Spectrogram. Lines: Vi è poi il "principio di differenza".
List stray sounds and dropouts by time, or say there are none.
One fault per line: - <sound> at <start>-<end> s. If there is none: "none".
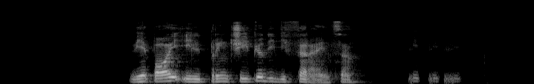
- laugh at 4.1-4.6 s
